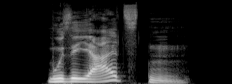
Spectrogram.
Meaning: 1. superlative degree of museal 2. inflection of museal: strong genitive masculine/neuter singular superlative degree
- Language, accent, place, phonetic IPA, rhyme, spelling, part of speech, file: German, Germany, Berlin, [muzeˈaːlstn̩], -aːlstn̩, musealsten, adjective, De-musealsten.ogg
